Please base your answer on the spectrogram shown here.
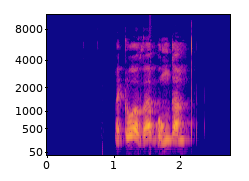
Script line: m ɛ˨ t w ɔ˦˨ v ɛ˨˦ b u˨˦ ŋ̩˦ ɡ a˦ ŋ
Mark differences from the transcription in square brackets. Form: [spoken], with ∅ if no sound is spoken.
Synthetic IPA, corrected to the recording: m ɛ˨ t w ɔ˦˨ v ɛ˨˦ b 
